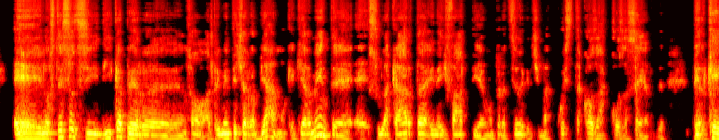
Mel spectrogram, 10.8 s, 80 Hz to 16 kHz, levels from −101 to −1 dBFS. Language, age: Italian, 30-49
